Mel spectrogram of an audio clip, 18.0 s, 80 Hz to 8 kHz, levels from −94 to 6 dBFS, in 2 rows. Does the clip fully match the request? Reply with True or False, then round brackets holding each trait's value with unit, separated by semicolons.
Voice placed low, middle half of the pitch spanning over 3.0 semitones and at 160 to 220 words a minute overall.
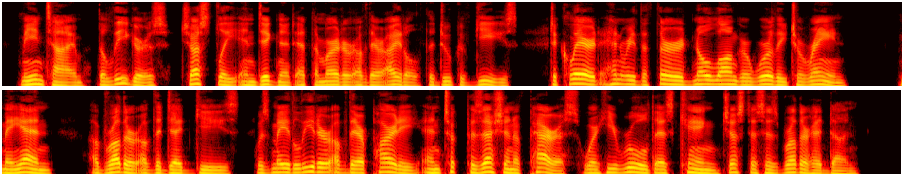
True (125 Hz; 3.6 semitones; 180 wpm)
